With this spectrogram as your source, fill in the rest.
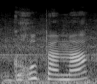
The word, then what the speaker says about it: Groupama: primos y primos orobitg el equipo se llama groupama difícil se pronuncia groupama es y y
